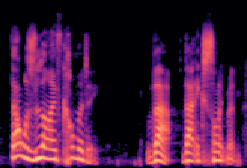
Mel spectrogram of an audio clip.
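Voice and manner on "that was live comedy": high, amazed swearing exclamation.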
